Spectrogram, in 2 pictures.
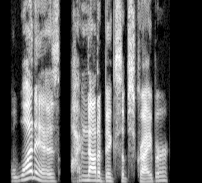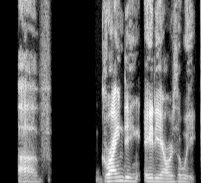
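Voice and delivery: slightly hoarse voice with halting, stop-start phrasing. Guest answering an interviewer's question about business lessons, slightly hoarse voice. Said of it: "my voice is a little hoarse".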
